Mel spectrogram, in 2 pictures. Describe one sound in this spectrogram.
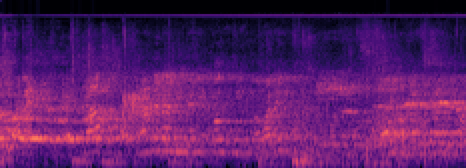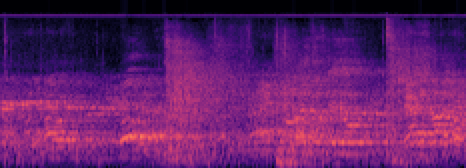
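Young men talk and call out nearby in a large echoing hall.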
